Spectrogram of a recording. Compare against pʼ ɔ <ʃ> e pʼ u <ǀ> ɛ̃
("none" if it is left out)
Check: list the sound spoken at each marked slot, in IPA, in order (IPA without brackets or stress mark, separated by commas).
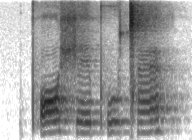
ʃ, ǀ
